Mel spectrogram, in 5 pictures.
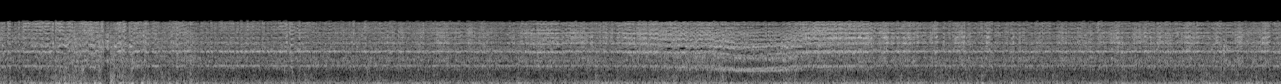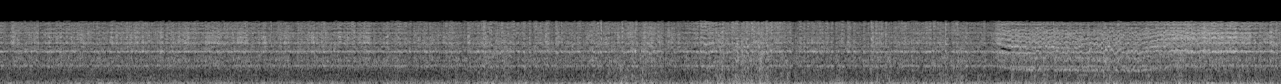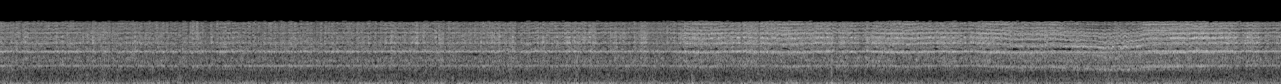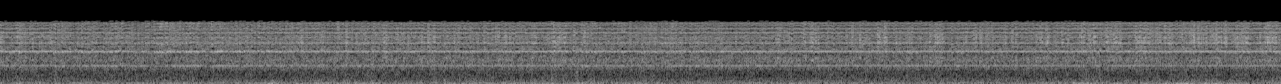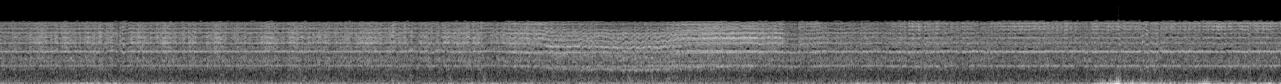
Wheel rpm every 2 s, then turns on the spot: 220, 230, 230, 210, 220, 230, 230, 230, 240, 230, 230, 220, 220, 230, 230, 230, 230, 230, 220, 230, 240, 240, 230, 240, 230, 230, 230, 230, 220, 230, 230, 230.
none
